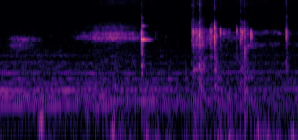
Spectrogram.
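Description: Faint background music under a few light clicks and clinks of small hard objects: one sharp click about halfway through, then a quick run of them near the end, with a soft scratchy hiss before each.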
